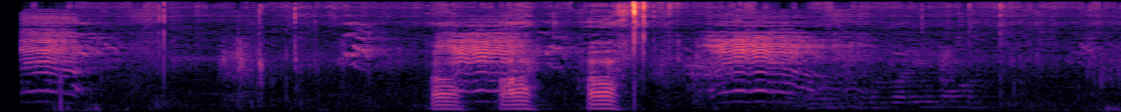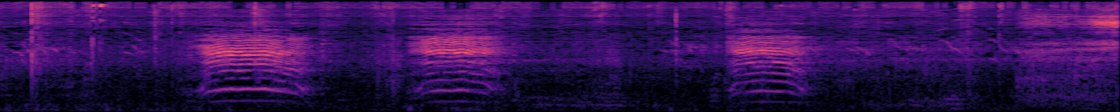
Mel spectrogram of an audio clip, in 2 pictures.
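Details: Barbari goats kept for sale at a goat farm in Domjur. Short, wavering bleats come in clusters, a rapid pair near the start then single calls spaced a second or so apart, with men talking throughout.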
